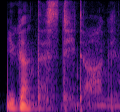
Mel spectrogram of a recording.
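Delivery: hushed whisper of support; whispered encouragement. Real, not acted. Host whispering encouragement to a stuck contestant, soft whisper. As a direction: breathe it softly to cheer them on.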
